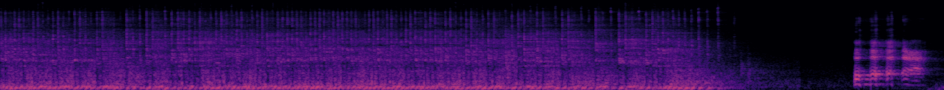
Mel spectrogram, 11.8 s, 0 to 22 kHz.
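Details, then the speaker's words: 1947 Tournapull D4 ("Flying Scraper") gas engine after sitting 10+ years, running in neutral with choke: runs steadily about nine seconds with a slightly lumpy beat then dies; carburetor needs fine-tuning and throttle control seems faulty. "All right, well, I think we have a little bit of fine-tuning on our carburetor to do here, and I don't think the throttle control is working quite right, but it runs."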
